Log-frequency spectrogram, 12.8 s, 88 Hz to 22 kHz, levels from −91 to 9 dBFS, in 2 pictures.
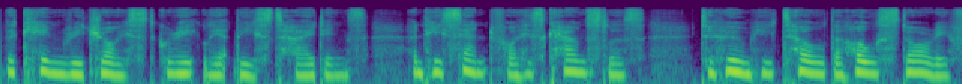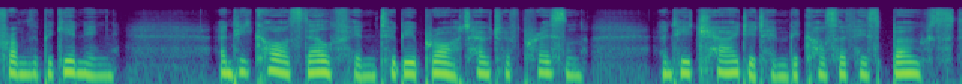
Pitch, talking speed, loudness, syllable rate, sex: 180 Hz, 190 wpm, -19 LUFS, 5.2 syllables/s, female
